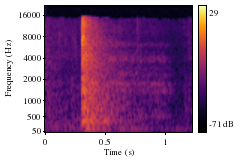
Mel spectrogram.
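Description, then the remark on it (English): An old, beaten-up blue metal filing cabinet with three drawers, unlocked with a key, has a drawer pulled open in one quick, moderately loud scrape and clunk, its rattle fading over about half a second, with no talking. “Okay, so this is, if you picture an old blue filing cabinet, it's three drawers, it's beaten up, it's locked. All right, the key's working.”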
